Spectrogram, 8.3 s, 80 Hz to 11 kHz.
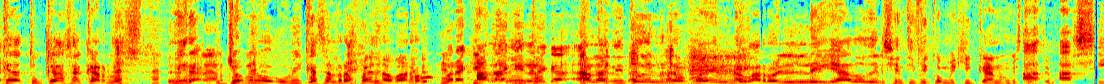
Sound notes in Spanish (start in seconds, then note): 4.5 risas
